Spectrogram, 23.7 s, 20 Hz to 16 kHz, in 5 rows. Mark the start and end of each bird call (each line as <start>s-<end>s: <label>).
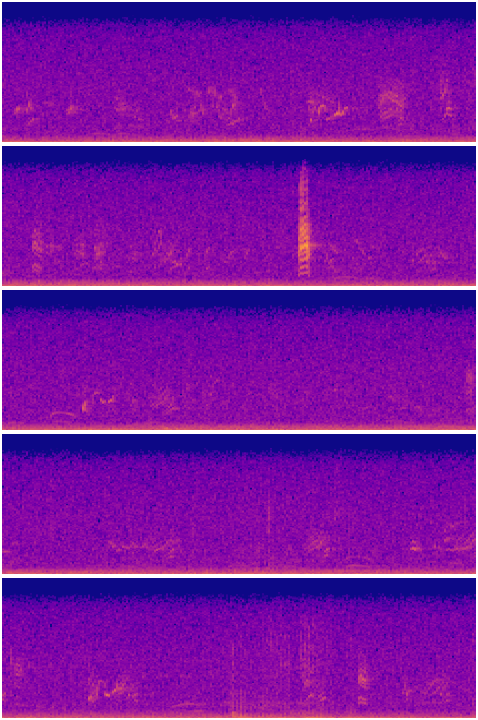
0.2s-0.5s: Hawaii Amakihi (Chlorodrepanis virens)
3.8s-4.1s: Hawaii Amakihi (Chlorodrepanis virens)
4.4s-4.6s: Hawaii Amakihi (Chlorodrepanis virens)
5.1s-5.2s: Hawaii Amakihi (Chlorodrepanis virens)
5.5s-5.8s: Hawaii Amakihi (Chlorodrepanis virens)
7.7s-7.9s: Hawaii Amakihi (Chlorodrepanis virens)
8.1s-8.6s: Chinese Hwamei (Garrulax canorus)
10.0s-10.3s: Chinese Hwamei (Garrulax canorus)
11.0s-11.3s: House Finch (Haemorhous mexicanus)
14.1s-14.2s: Hawaii Amakihi (Chlorodrepanis virens)
15.8s-16.0s: House Finch (Haemorhous mexicanus)
17.3s-17.5s: House Finch (Haemorhous mexicanus)
17.7s-18.1s: Chinese Hwamei (Garrulax canorus)
18.8s-19.1s: House Finch (Haemorhous mexicanus)
19.1s-19.2s: Hawaii Amakihi (Chlorodrepanis virens)
19.9s-20.4s: House Finch (Haemorhous mexicanus)
20.7s-21.1s: Chinese Hwamei (Garrulax canorus)
22.0s-22.3s: House Finch (Haemorhous mexicanus)
22.6s-22.7s: Hawaii Amakihi (Chlorodrepanis virens)
23.2s-23.5s: House Finch (Haemorhous mexicanus)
